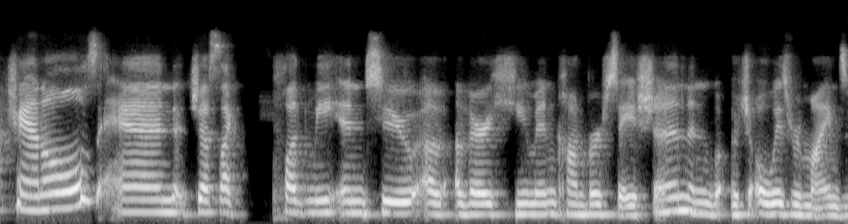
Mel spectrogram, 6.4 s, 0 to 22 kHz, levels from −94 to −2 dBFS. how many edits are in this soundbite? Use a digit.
0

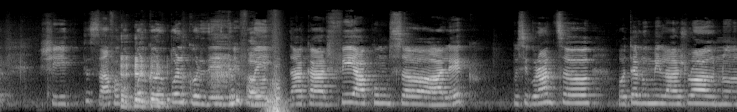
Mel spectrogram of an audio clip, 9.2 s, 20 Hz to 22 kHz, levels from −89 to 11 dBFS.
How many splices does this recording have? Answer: 1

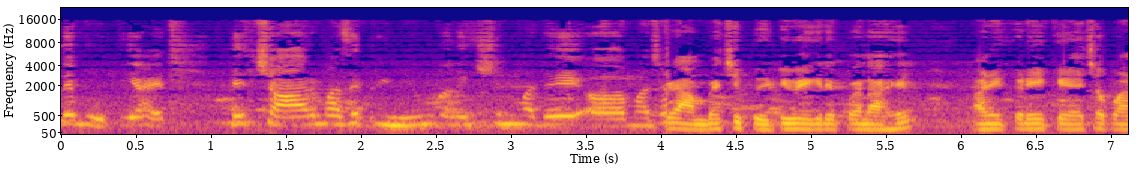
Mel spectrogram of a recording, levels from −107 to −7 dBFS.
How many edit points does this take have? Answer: 1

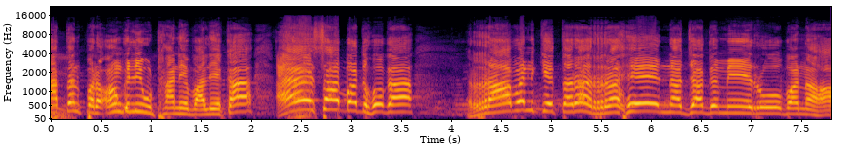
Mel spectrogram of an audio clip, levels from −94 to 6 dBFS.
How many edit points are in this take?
0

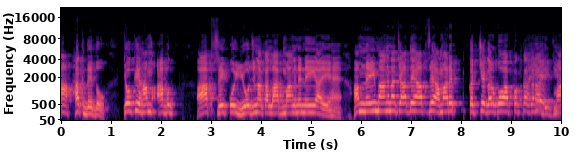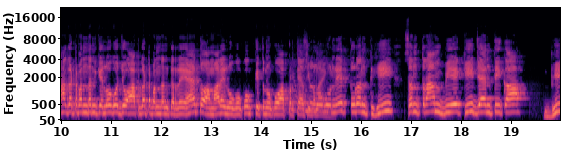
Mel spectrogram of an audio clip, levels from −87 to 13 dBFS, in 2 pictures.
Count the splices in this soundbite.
2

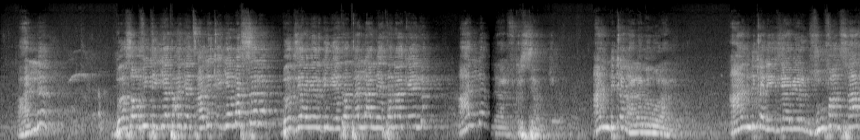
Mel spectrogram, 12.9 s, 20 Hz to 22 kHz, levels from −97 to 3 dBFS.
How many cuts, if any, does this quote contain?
1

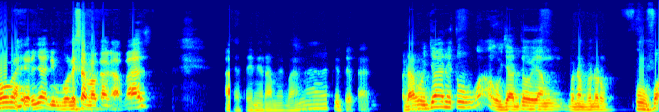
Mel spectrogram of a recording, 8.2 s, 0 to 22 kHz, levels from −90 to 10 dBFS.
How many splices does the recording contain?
1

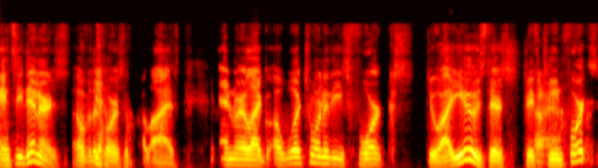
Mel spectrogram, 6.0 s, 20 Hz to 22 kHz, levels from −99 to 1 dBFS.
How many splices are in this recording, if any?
1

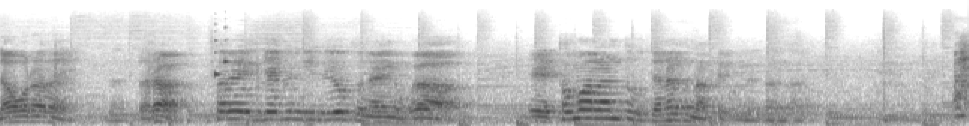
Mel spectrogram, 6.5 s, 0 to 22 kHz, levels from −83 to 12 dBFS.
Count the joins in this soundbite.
1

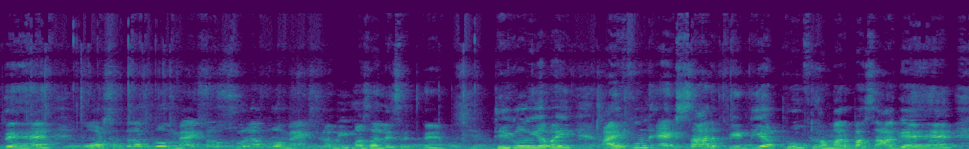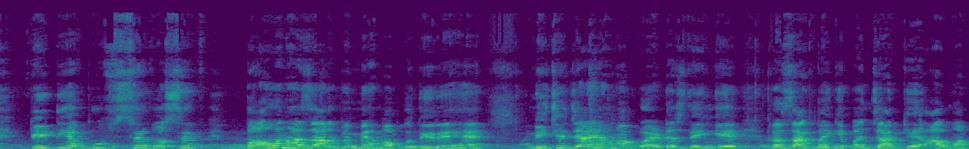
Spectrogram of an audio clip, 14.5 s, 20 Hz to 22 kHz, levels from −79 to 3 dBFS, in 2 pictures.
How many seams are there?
0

